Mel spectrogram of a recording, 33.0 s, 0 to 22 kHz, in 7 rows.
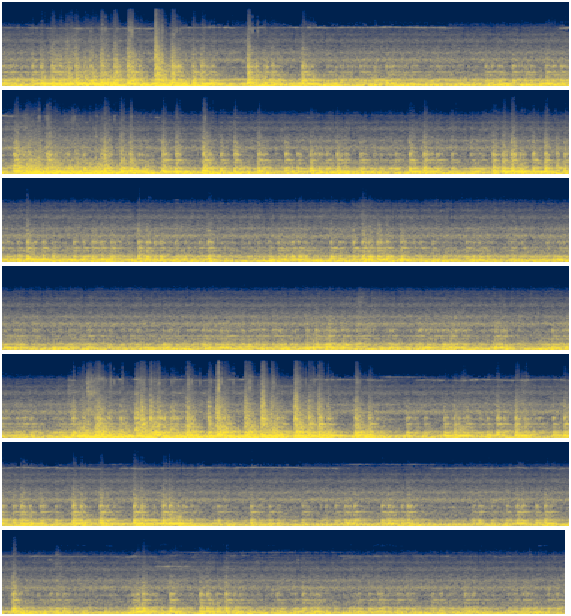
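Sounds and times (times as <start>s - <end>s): rattling and knocking: 0.0s - 13.5s, 15.8s - 33.0s
cargo loader engine humming: 0.0s - 33.0s.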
